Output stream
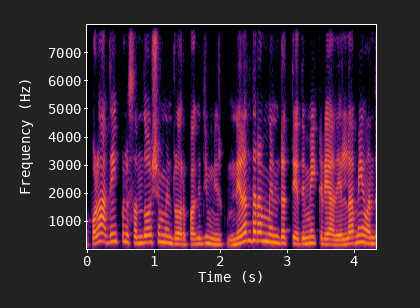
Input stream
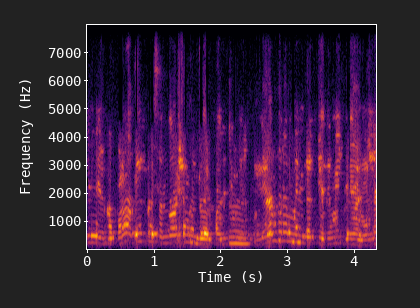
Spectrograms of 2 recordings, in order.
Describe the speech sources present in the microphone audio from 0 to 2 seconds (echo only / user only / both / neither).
echo only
